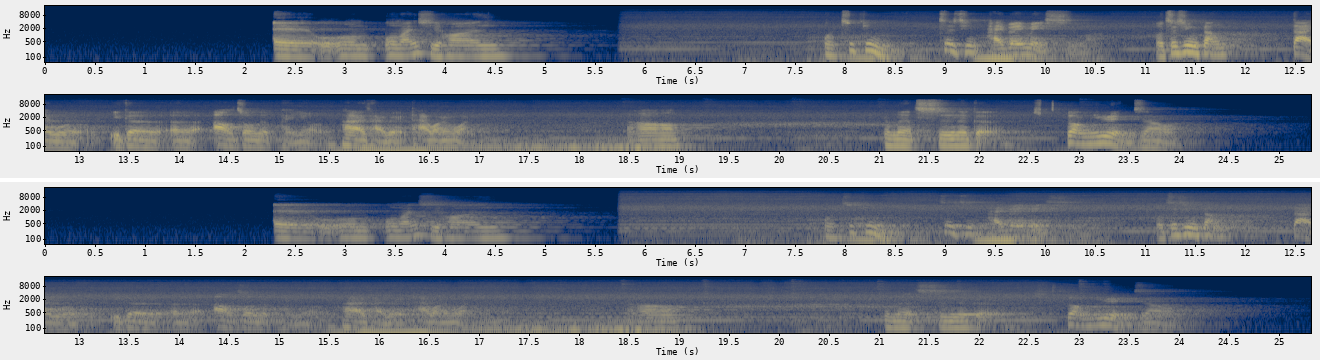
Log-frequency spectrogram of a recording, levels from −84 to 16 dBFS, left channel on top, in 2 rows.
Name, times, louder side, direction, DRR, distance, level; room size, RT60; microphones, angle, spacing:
voice 1, 2.3-4.6 7.8-8.6 8.9-10.6 11.1-11.8 12.5-17.0 18.5-19.0 21.0-22.6 22.9-24.0, left 7 dB, 85° left, 12 dB, 0.3 m, -24 dB
sound 1, 5.7-23.3, right 5 dB, 80° right, 0.5 m, -40 dB
sound 2, 7.6-12.2 15.2-21.3 22.3-22.9, left 1 dB, 10° left, 0.5 m, -36 dB
9.9 x 5.0 x 4.4 m, 2.4 s
head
